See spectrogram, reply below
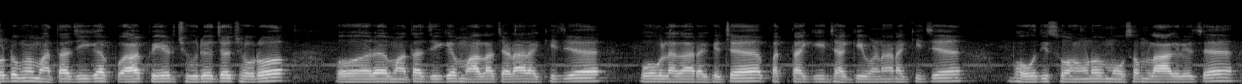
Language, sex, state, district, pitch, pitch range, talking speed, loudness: Marwari, male, Rajasthan, Nagaur, 135 Hz, 130-145 Hz, 160 wpm, -18 LUFS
